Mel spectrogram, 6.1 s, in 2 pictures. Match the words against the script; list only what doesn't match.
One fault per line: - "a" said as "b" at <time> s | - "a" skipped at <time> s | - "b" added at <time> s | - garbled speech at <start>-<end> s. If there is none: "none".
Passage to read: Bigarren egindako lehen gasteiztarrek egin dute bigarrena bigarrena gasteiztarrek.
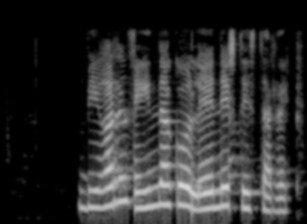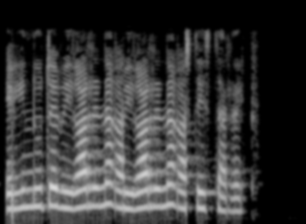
none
